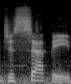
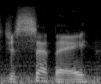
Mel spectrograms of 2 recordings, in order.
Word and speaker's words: Giuseppe: But the more important thing is Romeo just told us that Giuseppe, I've been pronouncing it Giuseppe, but it's Giuseppe.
